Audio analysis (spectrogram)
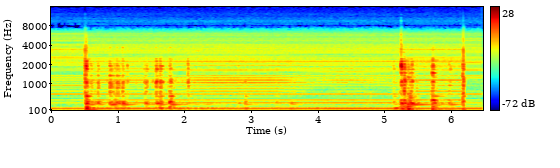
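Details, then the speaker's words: Electric guitar plugged into an amp: loud, steady low electrical buzz with stacked higher tones that gets louder when the guitar volume is turned up, plus handling clicks and thumps; mains hum or ground-loop noise. "there's another humming sound from the bottom of the guitar, when I turn it up it's loud."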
